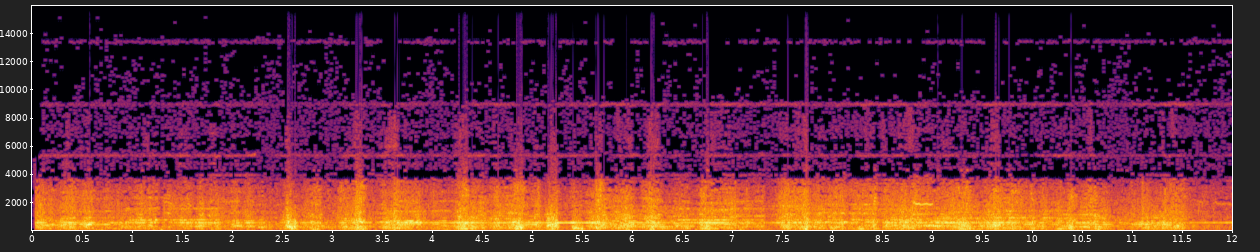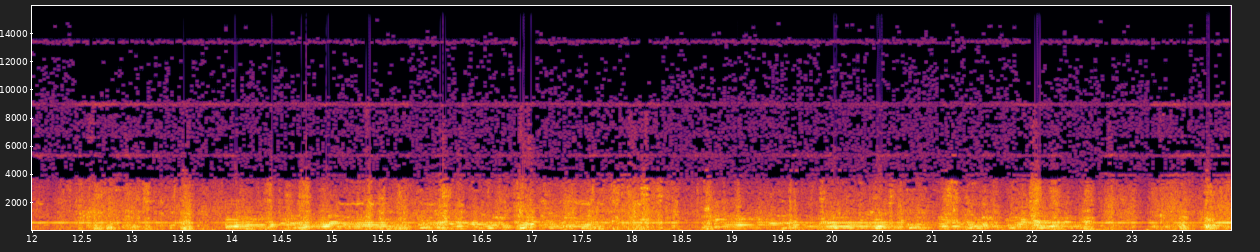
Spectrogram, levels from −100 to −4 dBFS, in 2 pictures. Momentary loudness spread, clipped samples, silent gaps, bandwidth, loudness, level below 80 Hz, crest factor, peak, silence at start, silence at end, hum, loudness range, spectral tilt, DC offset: 6 LU; 0.1%; none; 14 kHz; -13 LUFS; -34 dBFS; 12 dB; 0 dBFS; 0.05 s; 0 s; none; 4 LU; -7 dB/octave; 0.3%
